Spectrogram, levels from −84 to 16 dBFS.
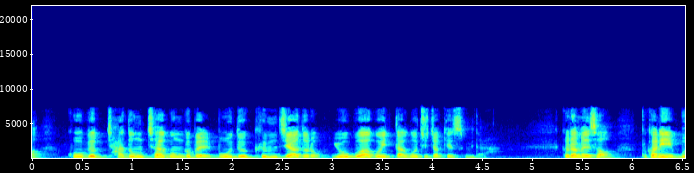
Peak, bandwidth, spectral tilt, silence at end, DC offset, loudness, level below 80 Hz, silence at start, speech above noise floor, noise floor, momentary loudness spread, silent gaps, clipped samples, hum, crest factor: -4 dBFS; 7.6 kHz; -4 dB/octave; 0 s; under 0.1%; -21 LUFS; -60 dBFS; 0 s; 34 dB; -55 dBFS; 10 LU; none; under 0.1%; none; 18 dB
